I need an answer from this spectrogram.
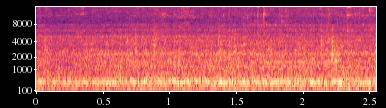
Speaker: hear any scraping screeching grinding it's the way it's supposed to sound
